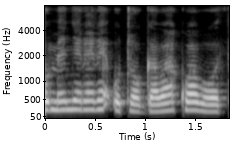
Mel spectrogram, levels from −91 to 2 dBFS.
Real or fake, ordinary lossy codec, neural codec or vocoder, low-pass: real; none; none; none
